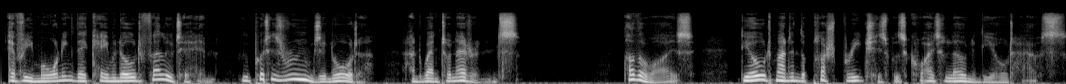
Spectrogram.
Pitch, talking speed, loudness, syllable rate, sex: 150 Hz, 190 wpm, -16 LUFS, 5.8 syllables/s, male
